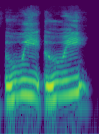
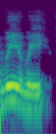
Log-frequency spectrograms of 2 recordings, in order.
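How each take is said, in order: First: Each part begins with a plain vowel sound. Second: Each part begins with a W sound. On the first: This is the character's actual name. The speaker calls it right. "it's Ui Ui" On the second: This is how it seems it would be pronounced. The speaker calls it wrong. "I'm gonna read it like Wee Wee"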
